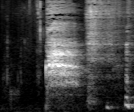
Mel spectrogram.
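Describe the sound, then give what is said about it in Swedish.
A single slurping sip of coffee that has gone somewhat cold, a brief airy pull lasting under half a second, followed by soft mouth and swallowing noises, with no talking. “Uh, jag ska ta en klunk av det här goda kaffet.”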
